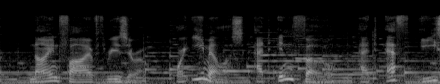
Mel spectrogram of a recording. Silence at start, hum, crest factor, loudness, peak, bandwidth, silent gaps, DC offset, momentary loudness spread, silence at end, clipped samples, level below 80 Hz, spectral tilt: 0 s; none; 20 dB; -33 LUFS; -12 dBFS; 11 kHz; none; under 0.1%; 7 LU; 0 s; under 0.1%; -50 dBFS; -5 dB/octave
